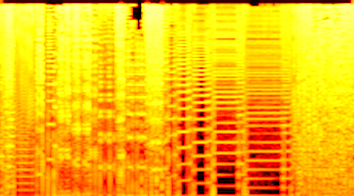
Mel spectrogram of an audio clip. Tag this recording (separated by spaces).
abstract digital electronic future glitch lo-fi noise noisy sound-design strange weird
